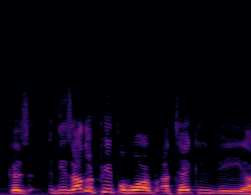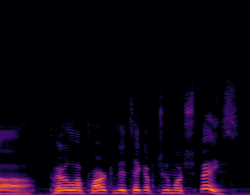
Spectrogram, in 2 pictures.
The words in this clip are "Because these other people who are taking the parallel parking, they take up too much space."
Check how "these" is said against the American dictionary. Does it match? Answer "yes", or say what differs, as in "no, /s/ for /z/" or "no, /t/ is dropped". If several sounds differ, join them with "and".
yes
